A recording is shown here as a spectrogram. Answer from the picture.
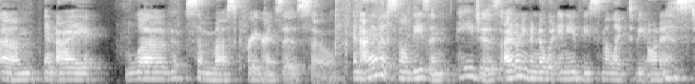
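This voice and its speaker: Fairly slow speech from a woman of fairly low pitch, ordinary pitch variation, noticeable background noise and audible room echo. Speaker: fragrance reviewer. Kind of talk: product review vlog.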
